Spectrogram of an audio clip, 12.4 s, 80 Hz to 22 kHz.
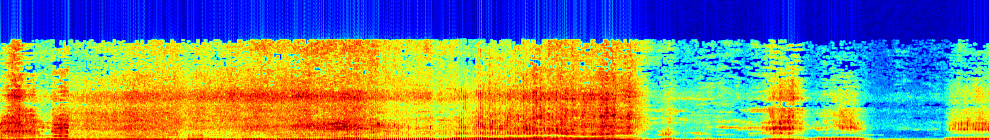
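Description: Honda CRF150 dirt bike's four-stroke single-cylinder engine revving up and down repeatedly as it is ridden round a dirt track. It turns quieter after about eight seconds, with a couple of short revs near the end.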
